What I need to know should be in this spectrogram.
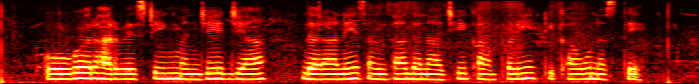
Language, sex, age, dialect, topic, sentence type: Marathi, female, 60-100, Varhadi, agriculture, statement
